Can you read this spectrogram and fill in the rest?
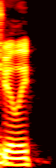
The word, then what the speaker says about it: Chile: How do you pronounce Chile in English? – That's actually it. – You just say Chile? – Chile. – Oh, okay. – Everybody else says Chile.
